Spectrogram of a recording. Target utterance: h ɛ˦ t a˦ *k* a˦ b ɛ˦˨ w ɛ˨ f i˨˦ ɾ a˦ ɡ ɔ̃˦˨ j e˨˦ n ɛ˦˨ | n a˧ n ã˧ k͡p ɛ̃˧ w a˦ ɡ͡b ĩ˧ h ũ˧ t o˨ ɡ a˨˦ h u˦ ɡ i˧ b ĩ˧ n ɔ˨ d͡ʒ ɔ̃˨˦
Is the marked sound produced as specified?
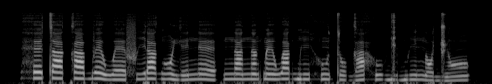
yes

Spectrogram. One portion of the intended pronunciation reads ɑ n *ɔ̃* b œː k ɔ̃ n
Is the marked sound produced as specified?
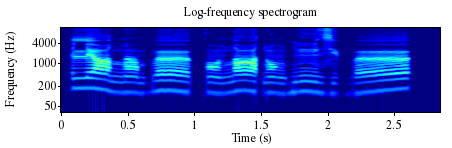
no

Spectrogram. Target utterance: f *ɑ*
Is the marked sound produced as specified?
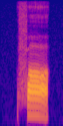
yes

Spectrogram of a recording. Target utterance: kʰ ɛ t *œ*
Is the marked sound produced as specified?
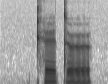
yes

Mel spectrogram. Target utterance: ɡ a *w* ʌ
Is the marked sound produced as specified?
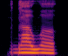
yes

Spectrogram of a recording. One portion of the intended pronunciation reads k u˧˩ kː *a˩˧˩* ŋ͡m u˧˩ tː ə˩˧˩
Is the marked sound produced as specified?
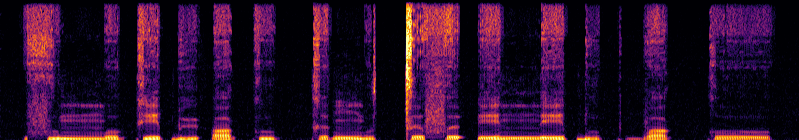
no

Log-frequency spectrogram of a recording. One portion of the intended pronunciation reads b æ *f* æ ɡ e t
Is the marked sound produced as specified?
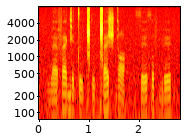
yes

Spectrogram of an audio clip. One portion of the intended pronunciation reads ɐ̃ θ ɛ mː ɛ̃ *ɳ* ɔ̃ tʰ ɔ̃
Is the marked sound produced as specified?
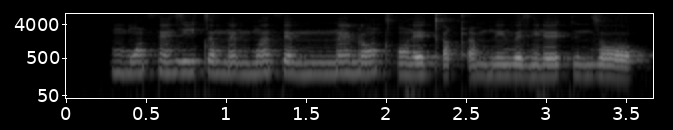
yes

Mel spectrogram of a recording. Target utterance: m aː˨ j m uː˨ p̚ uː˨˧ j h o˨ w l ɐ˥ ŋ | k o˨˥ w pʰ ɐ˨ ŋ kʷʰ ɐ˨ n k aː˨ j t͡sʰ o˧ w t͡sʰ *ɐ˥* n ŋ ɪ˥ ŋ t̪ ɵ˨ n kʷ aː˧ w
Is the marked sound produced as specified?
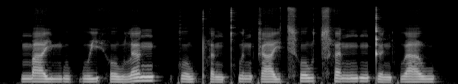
yes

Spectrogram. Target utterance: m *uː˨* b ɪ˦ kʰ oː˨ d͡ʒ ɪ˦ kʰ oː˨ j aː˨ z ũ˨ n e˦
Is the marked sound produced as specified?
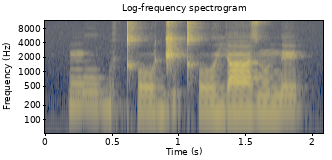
no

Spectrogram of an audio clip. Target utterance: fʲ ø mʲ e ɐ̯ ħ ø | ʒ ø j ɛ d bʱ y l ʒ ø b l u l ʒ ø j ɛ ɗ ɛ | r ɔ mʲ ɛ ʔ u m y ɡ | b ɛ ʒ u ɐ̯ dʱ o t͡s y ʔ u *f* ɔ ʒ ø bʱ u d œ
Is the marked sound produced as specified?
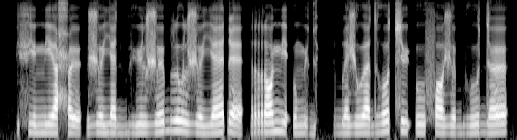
yes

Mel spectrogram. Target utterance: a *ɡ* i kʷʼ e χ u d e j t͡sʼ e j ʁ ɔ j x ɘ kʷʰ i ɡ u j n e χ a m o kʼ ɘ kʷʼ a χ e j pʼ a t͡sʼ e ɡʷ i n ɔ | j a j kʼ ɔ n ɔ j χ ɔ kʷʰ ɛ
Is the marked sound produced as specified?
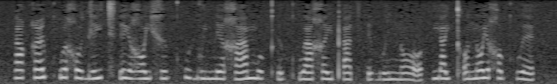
no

